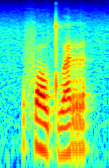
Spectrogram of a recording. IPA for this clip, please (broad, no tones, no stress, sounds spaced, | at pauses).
f ɔ tʷ a r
